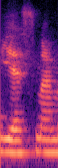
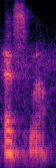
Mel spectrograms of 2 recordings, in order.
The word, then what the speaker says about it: yes ma'am: for you okay so you have to practice saying yes ma'am and not s ma'am okay huh so I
